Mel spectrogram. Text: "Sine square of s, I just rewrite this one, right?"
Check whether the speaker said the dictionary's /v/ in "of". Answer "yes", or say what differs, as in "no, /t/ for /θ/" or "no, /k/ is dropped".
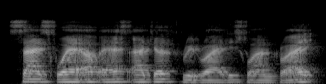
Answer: no, /p/ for /v/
